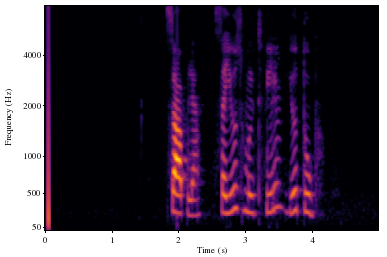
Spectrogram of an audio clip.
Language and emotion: Russian, positive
